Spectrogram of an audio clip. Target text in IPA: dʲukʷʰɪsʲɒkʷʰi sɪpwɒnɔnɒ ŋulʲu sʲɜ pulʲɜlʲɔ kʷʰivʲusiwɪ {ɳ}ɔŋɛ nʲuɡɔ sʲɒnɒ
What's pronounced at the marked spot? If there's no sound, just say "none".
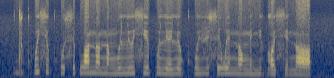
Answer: n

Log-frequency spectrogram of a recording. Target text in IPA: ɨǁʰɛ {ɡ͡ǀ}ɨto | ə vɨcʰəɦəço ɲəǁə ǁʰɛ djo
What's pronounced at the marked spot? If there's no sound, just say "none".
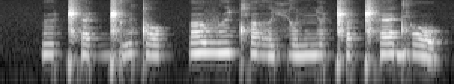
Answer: ɡ͡ǁ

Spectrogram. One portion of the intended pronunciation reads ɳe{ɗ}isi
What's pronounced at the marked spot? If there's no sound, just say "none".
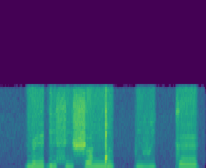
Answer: ɗ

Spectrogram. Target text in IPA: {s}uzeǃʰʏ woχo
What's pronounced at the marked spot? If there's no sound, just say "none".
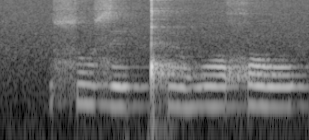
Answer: s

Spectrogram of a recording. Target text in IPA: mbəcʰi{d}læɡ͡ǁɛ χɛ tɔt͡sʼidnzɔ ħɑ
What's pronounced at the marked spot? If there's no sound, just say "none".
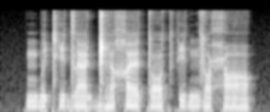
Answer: d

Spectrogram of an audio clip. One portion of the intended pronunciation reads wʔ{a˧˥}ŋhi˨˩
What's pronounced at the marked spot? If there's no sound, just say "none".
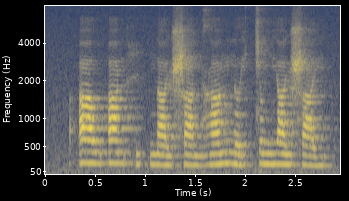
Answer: a˧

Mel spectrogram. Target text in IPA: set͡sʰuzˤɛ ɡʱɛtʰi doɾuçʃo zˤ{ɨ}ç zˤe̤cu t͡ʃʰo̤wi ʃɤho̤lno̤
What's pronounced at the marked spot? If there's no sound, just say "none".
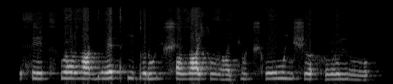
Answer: i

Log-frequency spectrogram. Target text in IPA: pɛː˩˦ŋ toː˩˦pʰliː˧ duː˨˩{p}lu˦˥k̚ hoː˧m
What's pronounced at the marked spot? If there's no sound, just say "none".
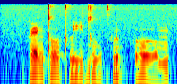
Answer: pʰ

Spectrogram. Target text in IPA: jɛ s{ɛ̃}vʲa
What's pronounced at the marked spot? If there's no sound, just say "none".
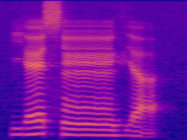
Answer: ɛ̃ː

